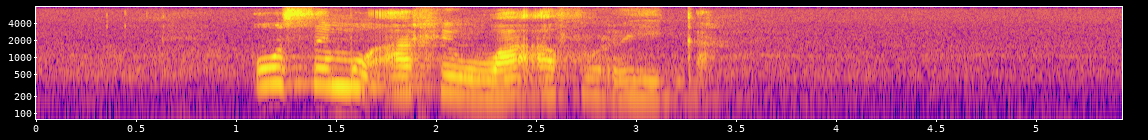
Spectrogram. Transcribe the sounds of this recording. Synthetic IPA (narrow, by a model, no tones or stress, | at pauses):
ʊsɪmʊʔaχɪwaʔafʊriːkʼa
